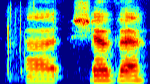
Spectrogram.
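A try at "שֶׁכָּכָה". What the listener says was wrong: That's a ka. Sheka.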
